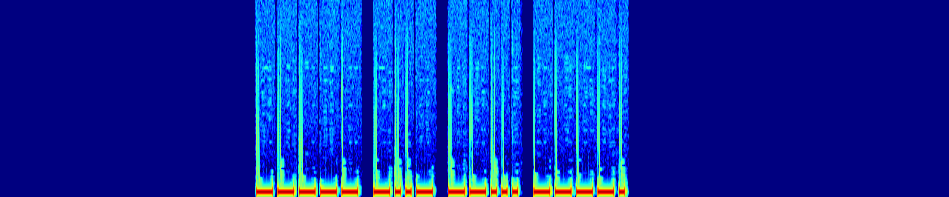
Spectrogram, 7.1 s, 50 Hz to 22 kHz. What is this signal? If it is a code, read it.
Morse code, heard as a keyed tone, about 30 wpm, 700 Hz. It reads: 0X79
